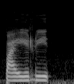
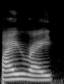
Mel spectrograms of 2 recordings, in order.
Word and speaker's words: pyrite: ng bracelet ito yung pirate pyrite sorry pyrite yung iba pronunciation pirate pyrite Okay 1,980 each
